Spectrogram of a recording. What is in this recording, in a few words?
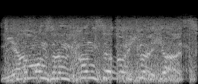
voice message player tank hit, crew tanks german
